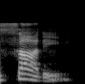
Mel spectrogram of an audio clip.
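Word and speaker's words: tsadi: verse 137 is to Saudi t z a d e the King James version had t-z-a-d-d-i that all we're going to pay attention to is the TZ sometimes it's TS the branch of righteousness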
